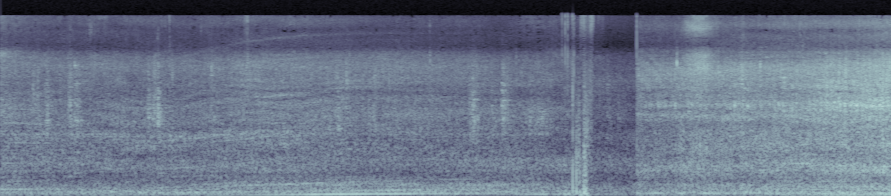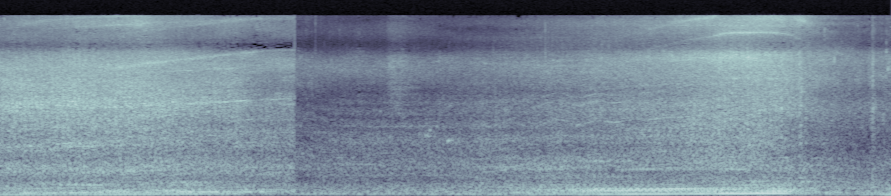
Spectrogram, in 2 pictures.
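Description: Heavy truck engines rumble loudly as trucks pass close by, one after another.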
